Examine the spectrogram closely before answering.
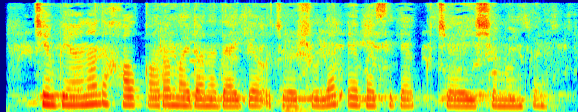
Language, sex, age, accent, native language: Uzbek, female, 18-24, Qoraqalpog'iston, Karakalpak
